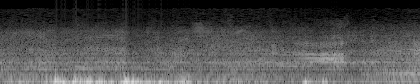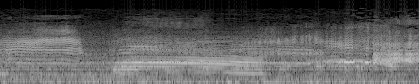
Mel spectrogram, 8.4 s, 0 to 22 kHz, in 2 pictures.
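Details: Cape fur seal colony at Cape Cross on the Skeleton Coast, more than 100,000 animals among rocks by the ocean; after low rumbling thumps, loud wavering bleats arrive in a few drawn-out, quavering calls, overlapping near the end.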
